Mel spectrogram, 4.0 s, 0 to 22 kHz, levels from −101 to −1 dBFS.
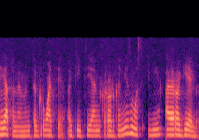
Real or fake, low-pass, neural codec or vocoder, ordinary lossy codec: fake; 7.2 kHz; codec, 16 kHz, 6 kbps, DAC; MP3, 64 kbps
